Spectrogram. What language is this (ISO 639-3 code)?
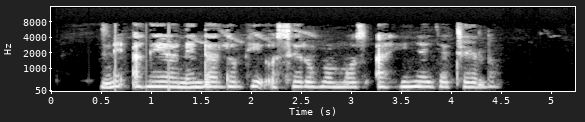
luo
